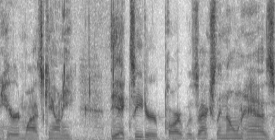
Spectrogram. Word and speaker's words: Exeter: is finally kicked in i think it's pronounced exceeder not x exit or whatever crap i said just a minute ago but it's exceeder and we're here in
